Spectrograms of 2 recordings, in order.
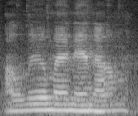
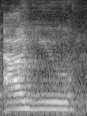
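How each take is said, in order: First: "Aluminum" slowly the American way, a-LOO-mi-num; American pronunciation. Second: "Aluminum" as British al-you-MIN-ium, syllable by syllable; British pronunciation. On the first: American comparing how the word is said, slow American "Aluminum". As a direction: draw out "Aluminum" with no "y" sound, American style. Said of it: "we say it different here in America". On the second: American finding how you all say it, British "Aluminum". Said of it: "That's how you all say it". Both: Shown as a demonstration.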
